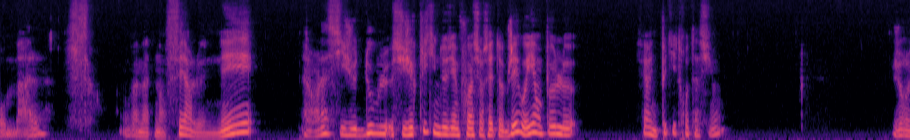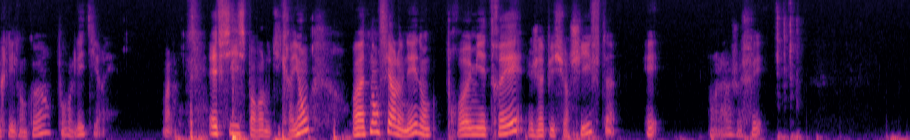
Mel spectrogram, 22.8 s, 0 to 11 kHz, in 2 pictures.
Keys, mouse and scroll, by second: 0.2 click, 1.4-2.4 drag, 2.7 click, 3.7 click, 4.0 middle click, 4.1 click, 6.0 click, 7.6-8.7 drag, 8.7 middle click, 9.0-10.1 drag, 10.1 middle click, 11.0 click, 11.8 click, 12.6 middle click, 12.7 click, 14.2 F6, 16.6 click, 19.1 shift+click, 19.5-20.7 shift+drag, 21.1 shift+KP_Add, 21.6 shift+middle click.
